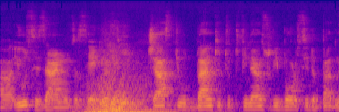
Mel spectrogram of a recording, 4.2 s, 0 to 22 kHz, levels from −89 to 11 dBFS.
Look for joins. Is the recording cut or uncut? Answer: cut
